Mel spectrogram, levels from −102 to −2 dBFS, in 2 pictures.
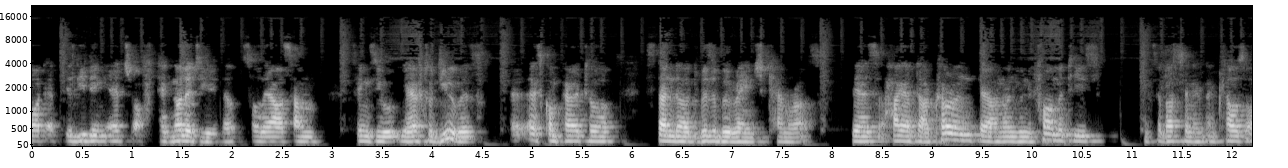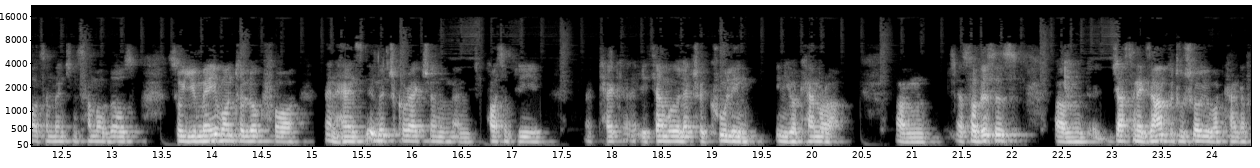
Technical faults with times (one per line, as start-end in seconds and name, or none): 0.00-24.39 noise suppressor applied to music or sounds
0.17-3.27 sound cut by the noise suppressor
4.43-4.74 sound cut by the noise suppressor
5.83-6.01 sound cut by the noise suppressor
16.62-17.92 sound cut by the noise suppressor
19.44-21.43 sound cut by the noise suppressor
